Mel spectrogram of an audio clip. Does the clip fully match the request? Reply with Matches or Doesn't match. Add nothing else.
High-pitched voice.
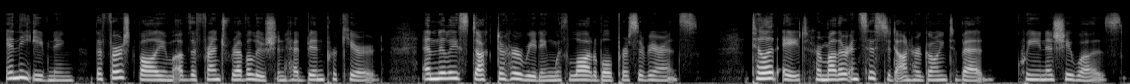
Matches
